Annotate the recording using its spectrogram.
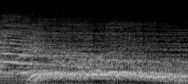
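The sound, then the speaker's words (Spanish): A voice imitates a howler monkey's howl, a loud, rough, sustained call lasting about two seconds with a wavering, gliding pitch, heard alone. “Entre saltos y piruetas, con su cola saludó el mono aullador, muy ronco terminó.”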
